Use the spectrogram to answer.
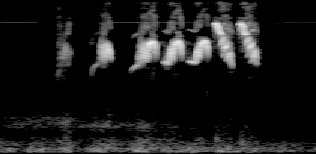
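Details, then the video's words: Captive-bird training song of the coleiro, TUI TUI ZEL ZEL style. Faint lead-in notes, then six loud, clear, high whistles in a fast even series, the last ones sweeping down. "COLEIRO e PAPACAPIM CANTO TUI TUI ZEL ZEL"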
